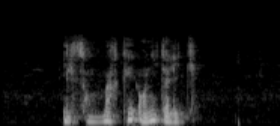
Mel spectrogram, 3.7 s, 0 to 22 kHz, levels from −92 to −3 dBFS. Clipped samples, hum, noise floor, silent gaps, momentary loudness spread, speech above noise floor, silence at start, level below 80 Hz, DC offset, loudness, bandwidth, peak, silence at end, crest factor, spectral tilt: under 0.1%; none; -79 dBFS; none; 11 LU; 39 dB; 0.85 s; -74 dBFS; under 0.1%; -41 LUFS; 7.8 kHz; -22 dBFS; 1.15 s; 22 dB; -6 dB/octave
